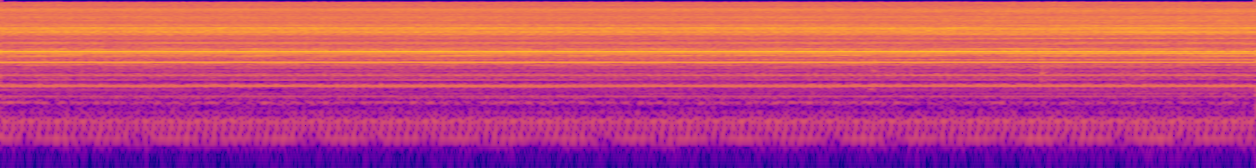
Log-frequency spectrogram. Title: Как гудит подшипник стиральной машины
